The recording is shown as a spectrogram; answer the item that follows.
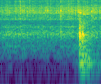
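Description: Mung dal batter hits an oiled pan with a steady bright sizzle, close and moderately loud, with a short burst of frying crackle as more batter goes in.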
